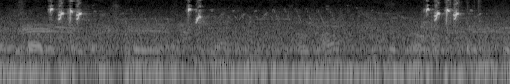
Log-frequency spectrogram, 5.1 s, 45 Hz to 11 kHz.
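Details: Competition recording from the 2016 World Championship in Goldfinch Song, Balkan subspecies: quick groups of three or four high, tinkling chirps, a lone double note in between, and a faint low murmur beneath.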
